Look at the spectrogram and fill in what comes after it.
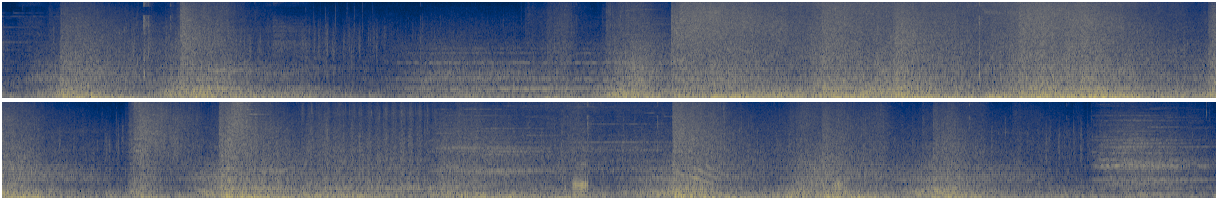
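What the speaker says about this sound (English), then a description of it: "See, it sucks everything in and big explosion." Repeated booming blasts from a gravity spell in Elden Ring, a heavy implosion pulling in and bursting in big explosions, loud and dense throughout, layered with crackling impacts and rumbling game combat.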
